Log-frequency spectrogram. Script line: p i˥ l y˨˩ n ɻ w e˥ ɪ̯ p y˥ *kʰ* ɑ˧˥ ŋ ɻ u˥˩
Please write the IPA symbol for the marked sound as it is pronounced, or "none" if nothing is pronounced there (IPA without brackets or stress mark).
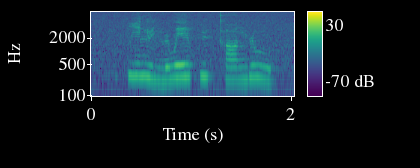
kʰ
